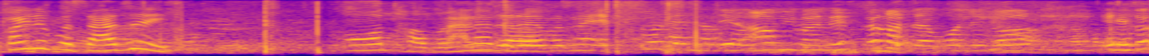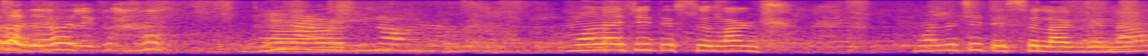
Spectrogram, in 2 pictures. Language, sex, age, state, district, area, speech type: Nepali, female, 18-30, West Bengal, Alipurduar, urban, spontaneous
